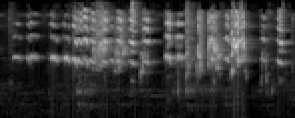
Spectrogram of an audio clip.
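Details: Pet lovebirds in the morning give shrill, high chirps, first as short separate notes, then merging into dense, harsh bursts of rapid chatter with brief pauses between outbursts.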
